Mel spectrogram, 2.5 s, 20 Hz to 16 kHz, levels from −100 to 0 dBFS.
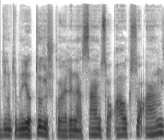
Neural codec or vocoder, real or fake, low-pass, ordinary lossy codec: codec, 44.1 kHz, 2.6 kbps, SNAC; fake; 14.4 kHz; MP3, 96 kbps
